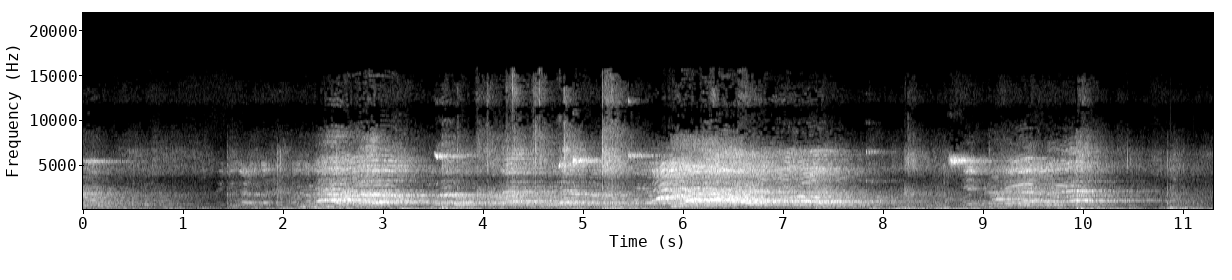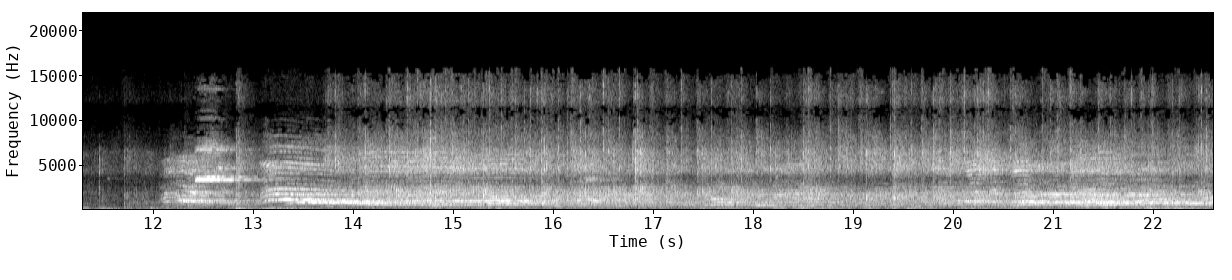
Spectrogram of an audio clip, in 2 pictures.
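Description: Sneakers squeak on a wooden gym floor.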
